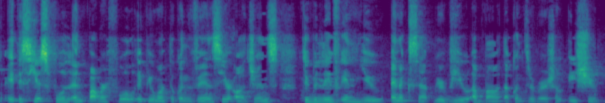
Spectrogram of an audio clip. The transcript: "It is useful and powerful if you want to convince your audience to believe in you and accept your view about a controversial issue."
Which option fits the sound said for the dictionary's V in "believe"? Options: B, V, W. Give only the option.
V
